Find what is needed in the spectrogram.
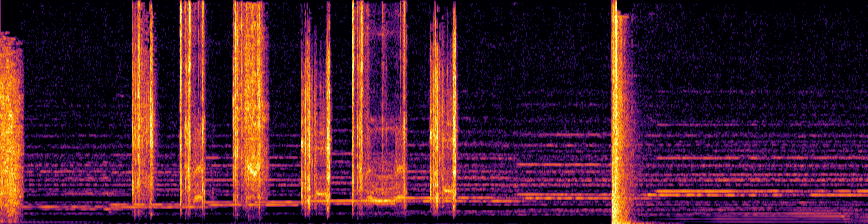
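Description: Camera shutter clicks in a rapid series, fitting a mugshot being taken. They are followed about six seconds in by one loud heavy thud, the loudest sound, all over music with sustained held chords.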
